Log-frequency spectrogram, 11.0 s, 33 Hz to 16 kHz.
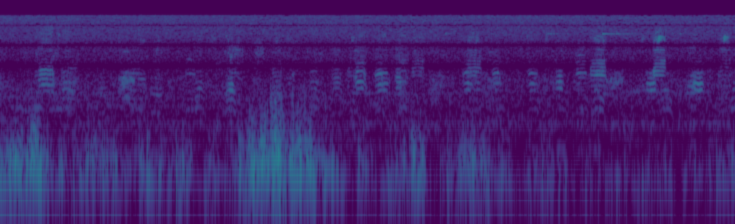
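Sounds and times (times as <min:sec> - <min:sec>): geese honking: 0:04.8 - 0:11.0.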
